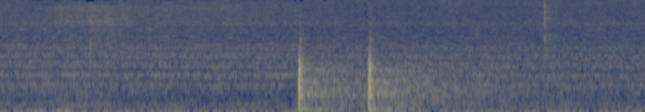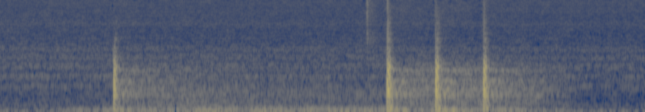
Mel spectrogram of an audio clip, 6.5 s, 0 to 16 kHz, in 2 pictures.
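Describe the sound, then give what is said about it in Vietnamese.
Sharp knocks on the door of a village communal house come in uneven groups: a pair, then a single knock, then a quick run of three, over a quiet low rumble with no voices. “tiếng gõ cửa từ nãy đến giờ im phăng phắc lại vang lên, y như lúc nãy, tiếng gõ cửa 3 nhịp 1 đều đặn.”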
